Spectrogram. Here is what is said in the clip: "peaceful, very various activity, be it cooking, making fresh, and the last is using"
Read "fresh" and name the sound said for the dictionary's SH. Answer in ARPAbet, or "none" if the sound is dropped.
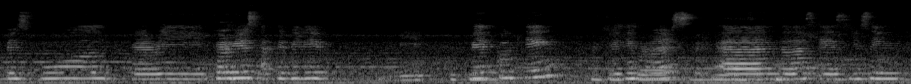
S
